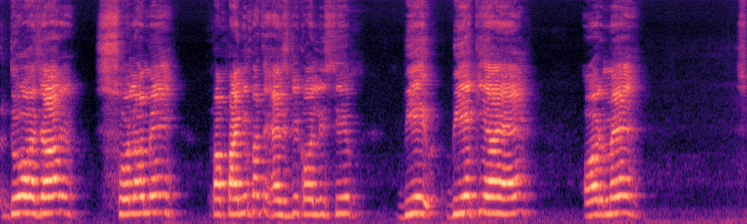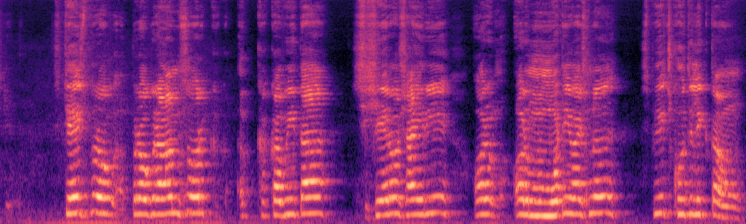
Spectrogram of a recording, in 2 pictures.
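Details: Adult man presented in a cerebral palsy awareness video; dysarthria (cerebral palsy).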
